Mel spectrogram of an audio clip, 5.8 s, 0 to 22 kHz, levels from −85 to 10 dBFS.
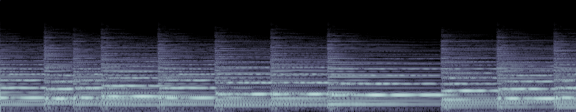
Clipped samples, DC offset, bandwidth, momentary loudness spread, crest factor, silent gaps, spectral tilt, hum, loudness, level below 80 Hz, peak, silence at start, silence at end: under 0.1%; 0.2%; 7 kHz; 3 LU; 12 dB; none; -7.5 dB/octave; none; -15 LUFS; -50 dBFS; -4 dBFS; 0 s; 0 s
